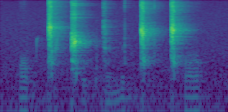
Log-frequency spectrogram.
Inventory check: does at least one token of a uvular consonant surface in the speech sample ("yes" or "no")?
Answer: no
